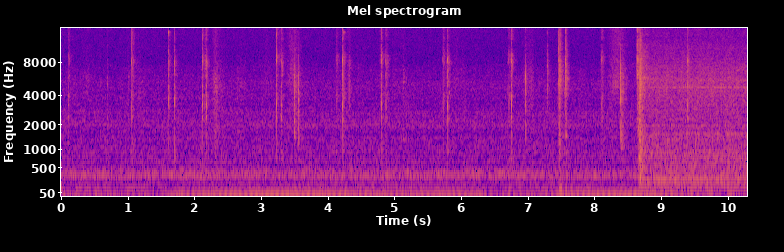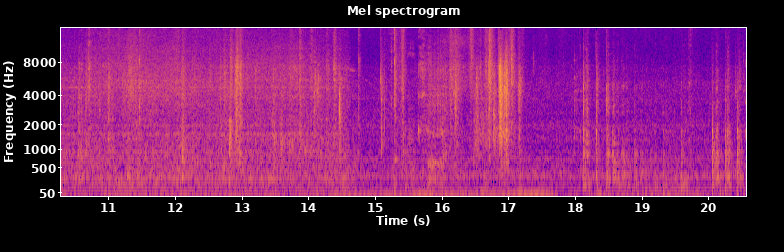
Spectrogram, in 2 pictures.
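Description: Computer keyboard and mouse clicks, single clicks scattered and irregular, over a steady low hum that thickens about nine seconds in.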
